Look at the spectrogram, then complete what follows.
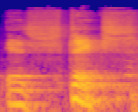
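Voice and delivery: deadpan blunt verdict, imitated; very frank. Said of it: "very frank".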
